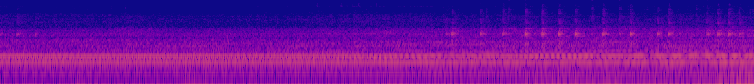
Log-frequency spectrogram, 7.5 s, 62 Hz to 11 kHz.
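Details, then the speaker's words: Chicago Electric Handybreeze 12" table fan, model 314, late 1930s–1940, two-speed with oscillation, on low speed drawing 0.4 amps; steady motor hum with light uneven knocks from worn bearings, labors slightly. "We'll start it up on low. The bearings also show some wear. That's what that knocking sound is."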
